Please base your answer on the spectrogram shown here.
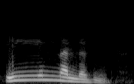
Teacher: الخطأ الذي يمكن أن يفعله الإنسان أن يمط كسرة الهمزة فيقول إن الذين. هذا هو الخطأ الأول الذي يمكن أن يحدث بالنسبة لموضوع تساوي أزمنة الحروف المتحركة.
